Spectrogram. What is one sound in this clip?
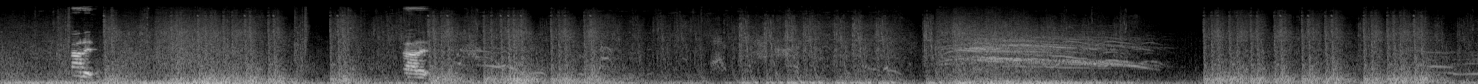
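Two young men talk and react excitedly near a microphone.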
